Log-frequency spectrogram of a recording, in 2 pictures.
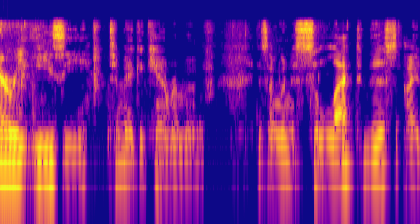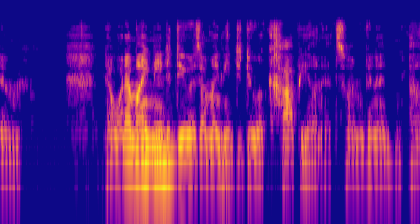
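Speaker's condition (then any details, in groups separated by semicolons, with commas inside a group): No condition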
